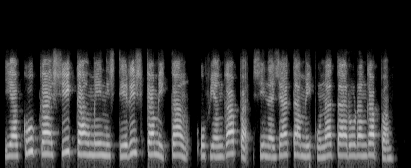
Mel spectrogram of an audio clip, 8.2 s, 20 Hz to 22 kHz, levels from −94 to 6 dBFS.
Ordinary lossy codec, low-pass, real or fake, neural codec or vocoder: Opus, 16 kbps; 7.2 kHz; fake; vocoder, 44.1 kHz, 128 mel bands, Pupu-Vocoder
